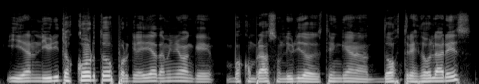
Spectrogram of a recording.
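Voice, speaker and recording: A man with an Argentine Spanish accent, co-hosting a casual podcast and telling anecdotes in a lively, joking way. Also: mid-range voice, fast talker, clear, resonant tone, no echo, clean studio sound. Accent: Rioplatense Spanish. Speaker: podcast co-host.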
